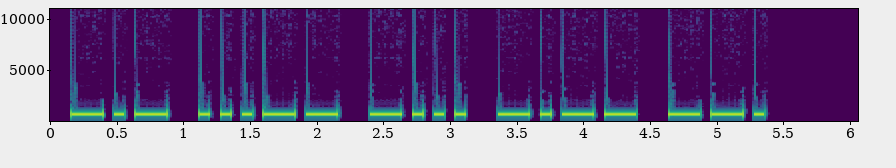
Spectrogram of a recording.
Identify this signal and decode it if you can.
Morse code, heard as a keyed tone, about 15 wpm, 700 Hz. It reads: K3BYG
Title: USA Call Signs - 5 Characters - Repeated 3x - 15wpm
